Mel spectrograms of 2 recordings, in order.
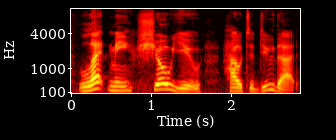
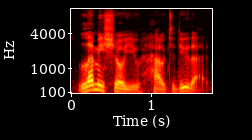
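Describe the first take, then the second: First: "Let me" is said as two full words. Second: "Let me" is compressed into "lemme". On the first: "We take sentences like" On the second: "we compress it into"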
